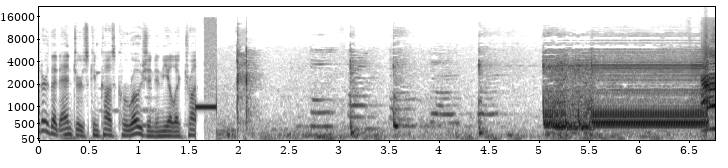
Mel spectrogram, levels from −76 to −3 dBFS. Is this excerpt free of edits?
no; 1 cut; at 1.7 s

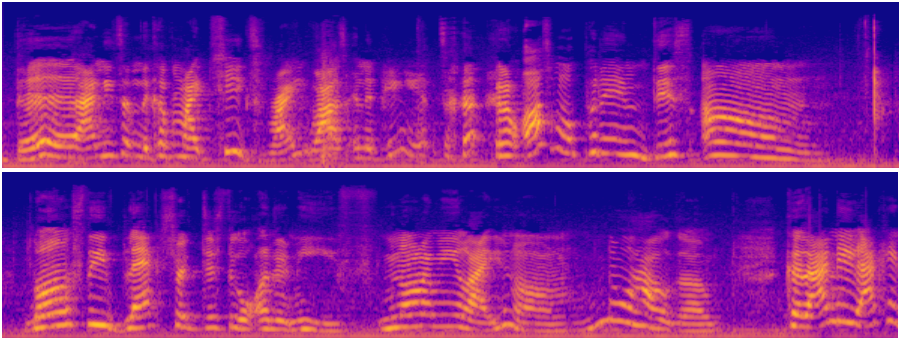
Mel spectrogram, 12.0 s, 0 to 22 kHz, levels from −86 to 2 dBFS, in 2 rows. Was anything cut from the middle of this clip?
yes; 1 cut; at 3.3 s

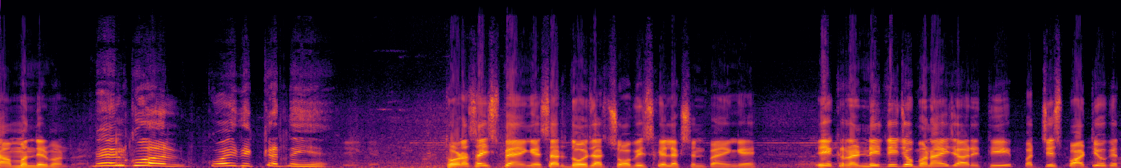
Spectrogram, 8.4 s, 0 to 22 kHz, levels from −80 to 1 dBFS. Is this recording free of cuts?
yes; 0 cuts

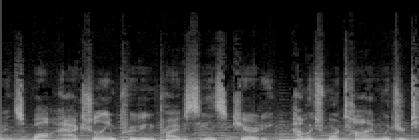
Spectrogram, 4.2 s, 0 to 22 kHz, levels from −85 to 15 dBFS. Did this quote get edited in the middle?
no; 0 cuts

